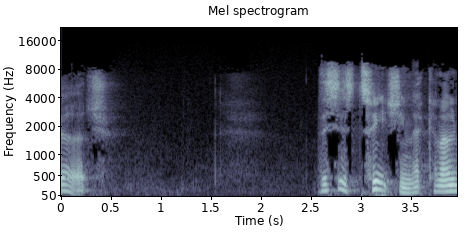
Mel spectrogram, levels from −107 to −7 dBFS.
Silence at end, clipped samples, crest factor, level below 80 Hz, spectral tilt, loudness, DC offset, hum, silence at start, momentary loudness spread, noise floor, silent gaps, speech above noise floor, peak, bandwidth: 0 s; under 0.1%; 22 dB; -62 dBFS; -3.5 dB/octave; -31 LUFS; under 0.1%; none; 0 s; 12 LU; -71 dBFS; none; 39 dB; -14 dBFS; 11.5 kHz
